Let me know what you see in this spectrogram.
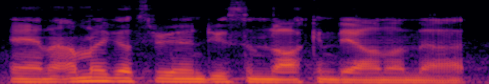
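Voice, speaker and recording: A man doing dent repair outdoors, explaining his work in a relaxed, casual way as he films on a phone. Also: low voice, quick pace, a little hiss or hum. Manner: relaxed, explanatory, talks between tasks. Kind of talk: casual how-to narration while working. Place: outdoors in a parking lot beside a car.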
